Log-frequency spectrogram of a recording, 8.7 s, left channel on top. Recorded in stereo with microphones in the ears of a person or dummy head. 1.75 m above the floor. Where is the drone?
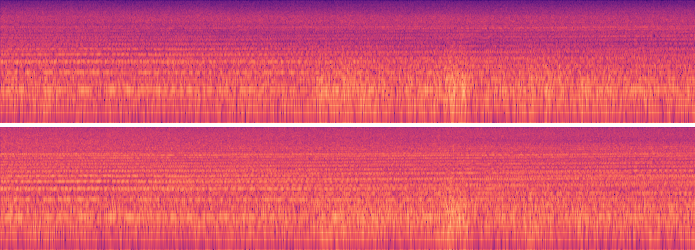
60° right (ahead or behind); by 8.7 s 45° right (ahead or behind).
